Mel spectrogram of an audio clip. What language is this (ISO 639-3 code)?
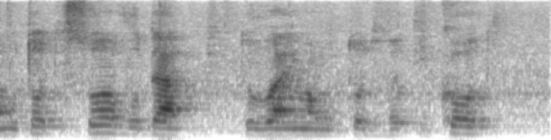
heb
